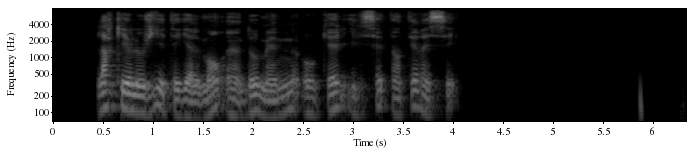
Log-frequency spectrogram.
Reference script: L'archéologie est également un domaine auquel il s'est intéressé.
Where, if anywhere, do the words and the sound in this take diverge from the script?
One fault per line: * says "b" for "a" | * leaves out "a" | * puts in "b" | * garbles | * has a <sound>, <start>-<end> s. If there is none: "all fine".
all fine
